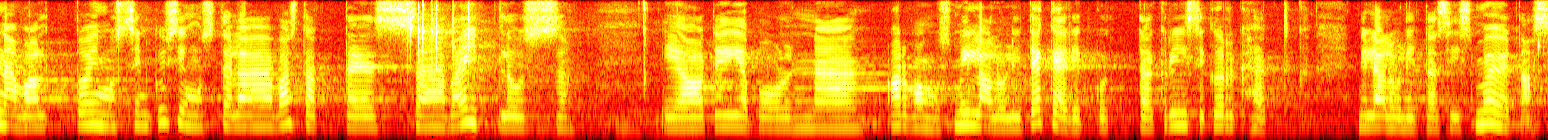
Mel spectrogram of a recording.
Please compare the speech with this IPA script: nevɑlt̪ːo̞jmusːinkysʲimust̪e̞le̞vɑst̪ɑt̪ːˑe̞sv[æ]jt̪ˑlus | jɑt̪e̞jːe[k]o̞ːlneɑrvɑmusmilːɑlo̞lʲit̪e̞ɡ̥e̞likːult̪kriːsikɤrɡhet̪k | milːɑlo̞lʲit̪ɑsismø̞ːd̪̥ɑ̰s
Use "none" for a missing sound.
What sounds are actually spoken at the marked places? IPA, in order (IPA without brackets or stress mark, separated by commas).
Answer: æ, p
